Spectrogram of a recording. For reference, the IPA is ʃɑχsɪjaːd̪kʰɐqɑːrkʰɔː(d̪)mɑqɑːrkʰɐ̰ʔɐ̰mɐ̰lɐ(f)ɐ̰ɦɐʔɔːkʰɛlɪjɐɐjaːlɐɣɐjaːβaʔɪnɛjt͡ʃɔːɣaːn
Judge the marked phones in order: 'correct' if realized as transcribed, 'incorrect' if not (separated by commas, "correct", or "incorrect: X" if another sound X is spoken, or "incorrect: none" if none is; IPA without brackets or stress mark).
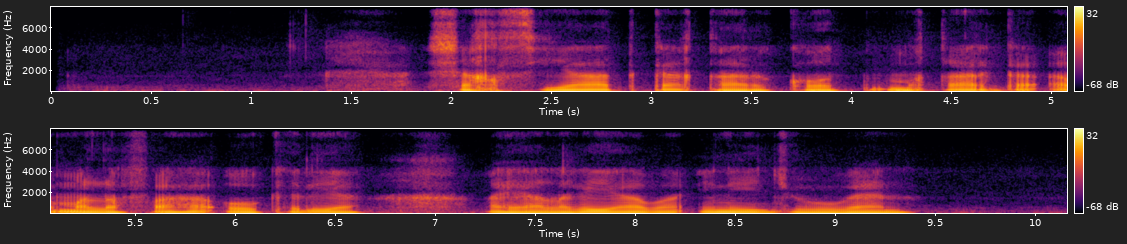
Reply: correct, correct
